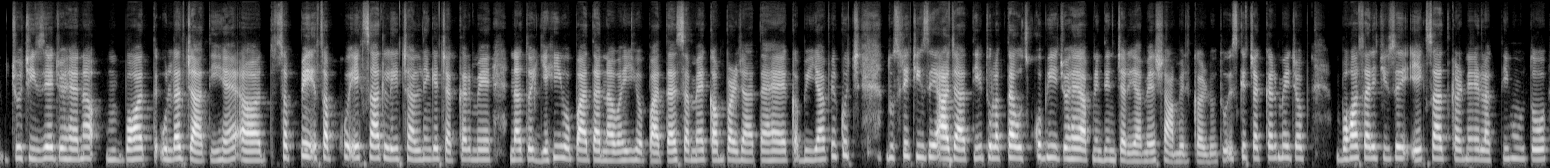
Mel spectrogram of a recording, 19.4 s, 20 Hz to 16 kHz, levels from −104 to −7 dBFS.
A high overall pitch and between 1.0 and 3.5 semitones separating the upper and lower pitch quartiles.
Yes: high, 220 Hz; average, 3.2 semitones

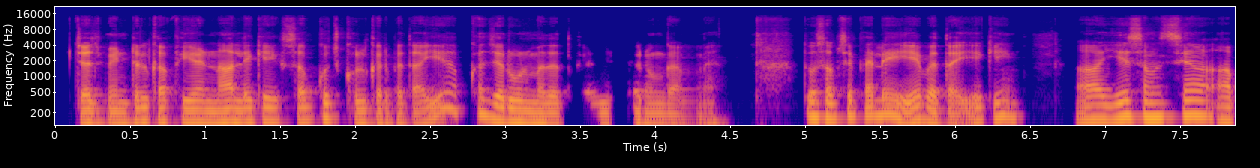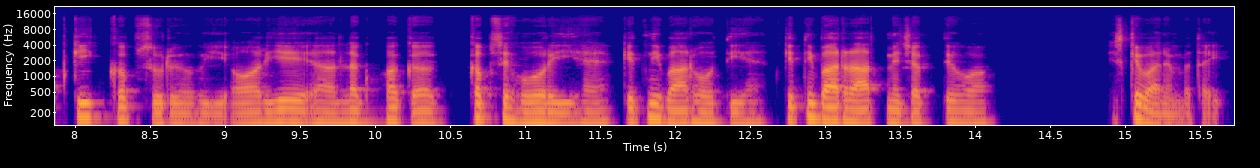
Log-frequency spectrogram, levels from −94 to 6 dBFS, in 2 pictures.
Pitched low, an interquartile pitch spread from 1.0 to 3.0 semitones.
No: low, 110 Hz; average, 3.5 semitones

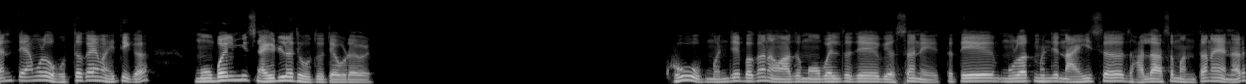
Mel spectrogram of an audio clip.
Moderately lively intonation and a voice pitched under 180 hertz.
Yes: average, 4.0 semitones; medium, 140 Hz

